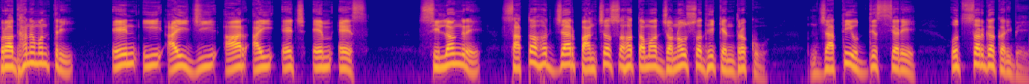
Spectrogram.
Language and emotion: Odia, neutral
